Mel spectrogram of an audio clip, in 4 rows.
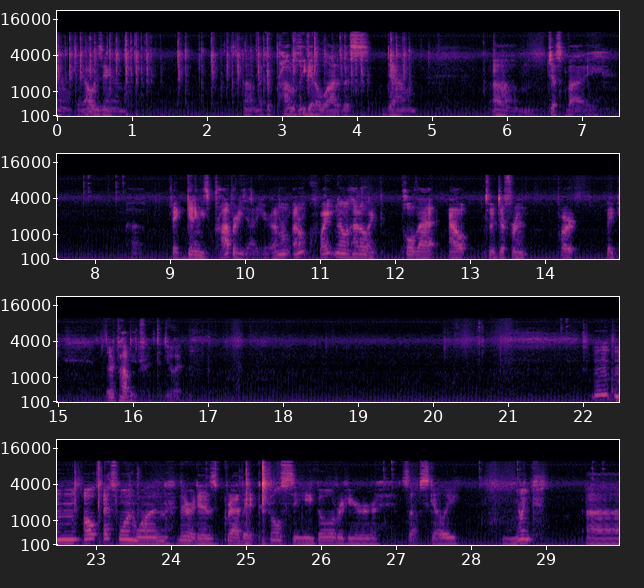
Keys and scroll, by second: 23.1 alt+F1, 25.2 ctrl+c, 28.4 ctrl+c.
